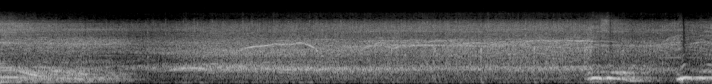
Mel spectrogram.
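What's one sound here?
A rock band plays loud electric music.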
